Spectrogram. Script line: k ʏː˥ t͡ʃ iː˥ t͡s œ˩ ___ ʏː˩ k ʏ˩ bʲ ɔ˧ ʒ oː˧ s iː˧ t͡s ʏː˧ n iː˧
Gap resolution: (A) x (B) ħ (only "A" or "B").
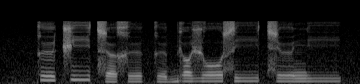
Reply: A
